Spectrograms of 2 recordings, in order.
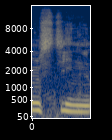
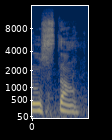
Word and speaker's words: Austin: sommes pas en Angleterre en Angleterre il se serait appelé Austin mais en France il s'appelle Austin on le prononce à la française ah bon la marque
